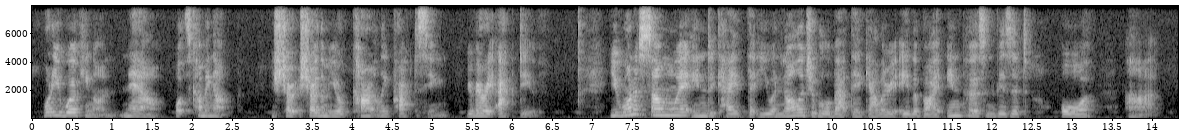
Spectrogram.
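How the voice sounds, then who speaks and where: A woman with an Australian accent has a somewhat breathy voice. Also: fairly low pitch for a woman, ordinary pitch variation. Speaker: artist mentor. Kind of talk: tutorial. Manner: fast.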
